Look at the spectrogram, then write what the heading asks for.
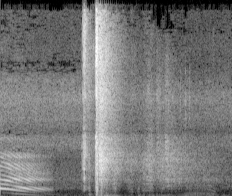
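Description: New Jersey Continental soldier reenactors fire a volley of muskets outdoors, a sharp near-simultaneous crack with a brief scattered shot just before, then a fading rumble as a shouted command trails away beforehand.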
